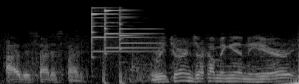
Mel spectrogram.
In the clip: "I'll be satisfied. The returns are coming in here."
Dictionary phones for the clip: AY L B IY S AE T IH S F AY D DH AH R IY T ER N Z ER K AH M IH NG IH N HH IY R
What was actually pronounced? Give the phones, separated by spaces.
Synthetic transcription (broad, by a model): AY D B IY S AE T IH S F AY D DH R IY T ER N Z ER K AH M IH NG IH N HH IY R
